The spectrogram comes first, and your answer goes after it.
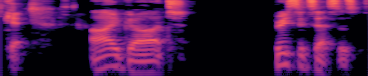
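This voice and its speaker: A man's voice: fairly low pitch, expressive, slow, fairly bright tone. A man playing a tabletop role-playing game on a podcast, chatting casually with playful, salty ribbing.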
